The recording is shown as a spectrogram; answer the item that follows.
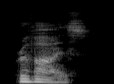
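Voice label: "revise", Australian English; pronunciations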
